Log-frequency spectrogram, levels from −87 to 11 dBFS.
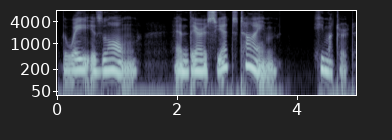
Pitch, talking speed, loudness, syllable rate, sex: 185 Hz, 120 wpm, -17 LUFS, 3.5 syllables/s, female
